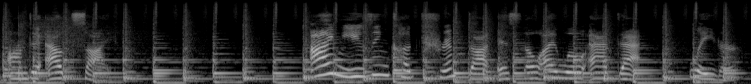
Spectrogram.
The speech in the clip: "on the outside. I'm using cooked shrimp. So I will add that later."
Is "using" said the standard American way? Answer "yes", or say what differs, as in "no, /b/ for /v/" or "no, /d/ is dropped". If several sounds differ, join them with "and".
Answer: yes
